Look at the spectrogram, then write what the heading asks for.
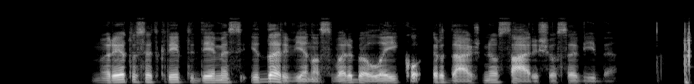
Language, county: Lithuanian, Panevėžys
